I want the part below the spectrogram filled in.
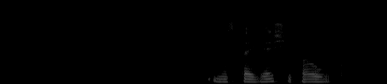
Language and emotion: Russian, neutral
